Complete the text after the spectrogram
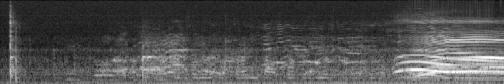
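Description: Players shout and cheer across an open field.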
